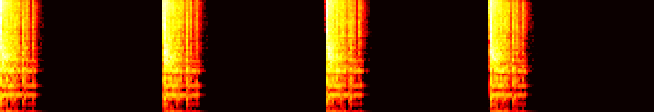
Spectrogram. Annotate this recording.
synth snare
snare, synthetic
